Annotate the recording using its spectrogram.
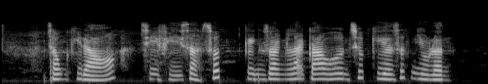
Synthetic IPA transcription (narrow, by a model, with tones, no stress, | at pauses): t͡ɕɔ˧wŋ͡mxi˧ɗɔ˨˦t͡ɕi˧fi˨˦saː˧˩nswə˦˥t̚kï˧ŋ̟zwa˧jŋ̟la̰ː˧˨jkaː˧whəː˧nt͡ɕɨ˦˥əkːi˧əzə˦˥t̚ɲi˨˩əwlə˨˩n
